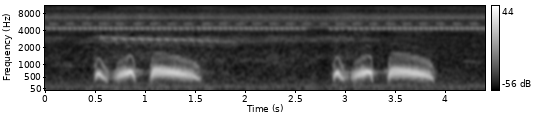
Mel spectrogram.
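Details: Afternoon song of a zebra dove, played to lure wild and training doves: two bursts of quick upturned coos followed by a drawn-out descending trill, with a constant high insect drone in the background.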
